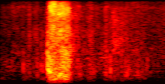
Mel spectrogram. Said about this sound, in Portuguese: Perdão, acabei espirrando.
